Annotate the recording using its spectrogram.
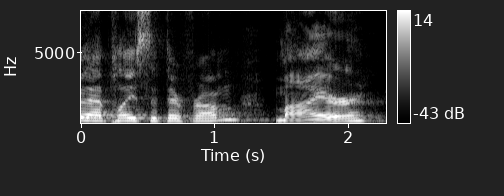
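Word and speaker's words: Meijer: place that they're from Meyer that's how you pronounce it yeah that's not how it's spelled Ivy had a lot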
